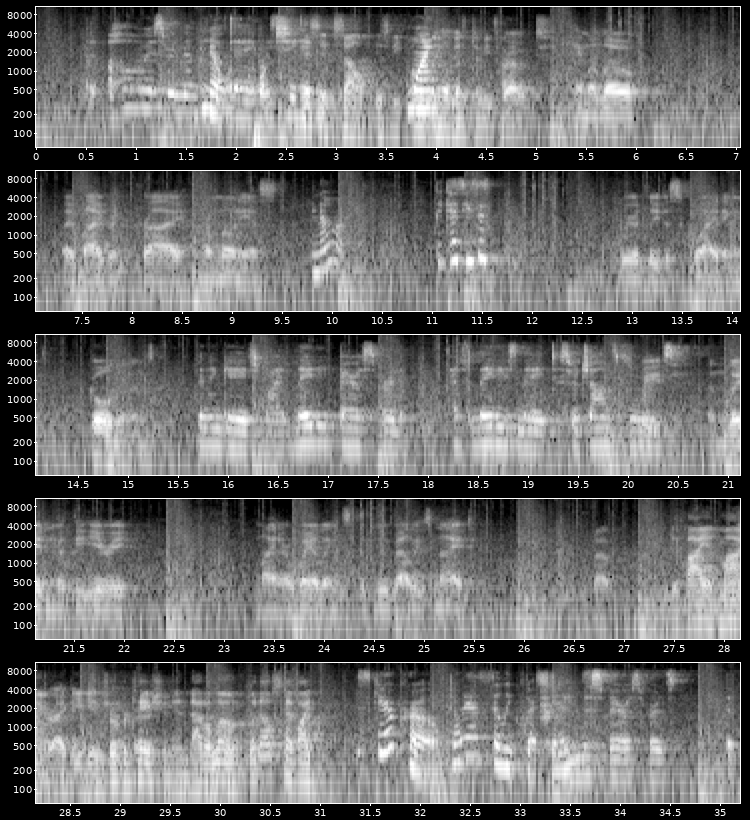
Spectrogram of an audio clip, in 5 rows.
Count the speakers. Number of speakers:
4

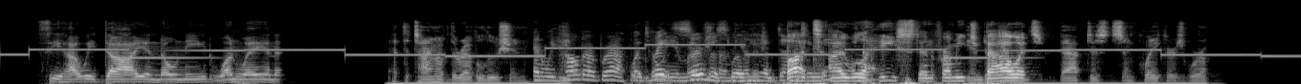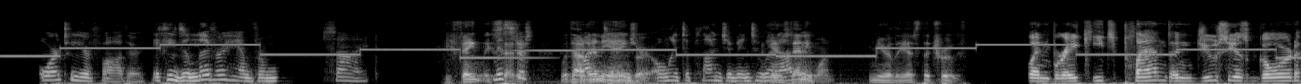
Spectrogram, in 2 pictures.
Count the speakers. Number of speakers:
5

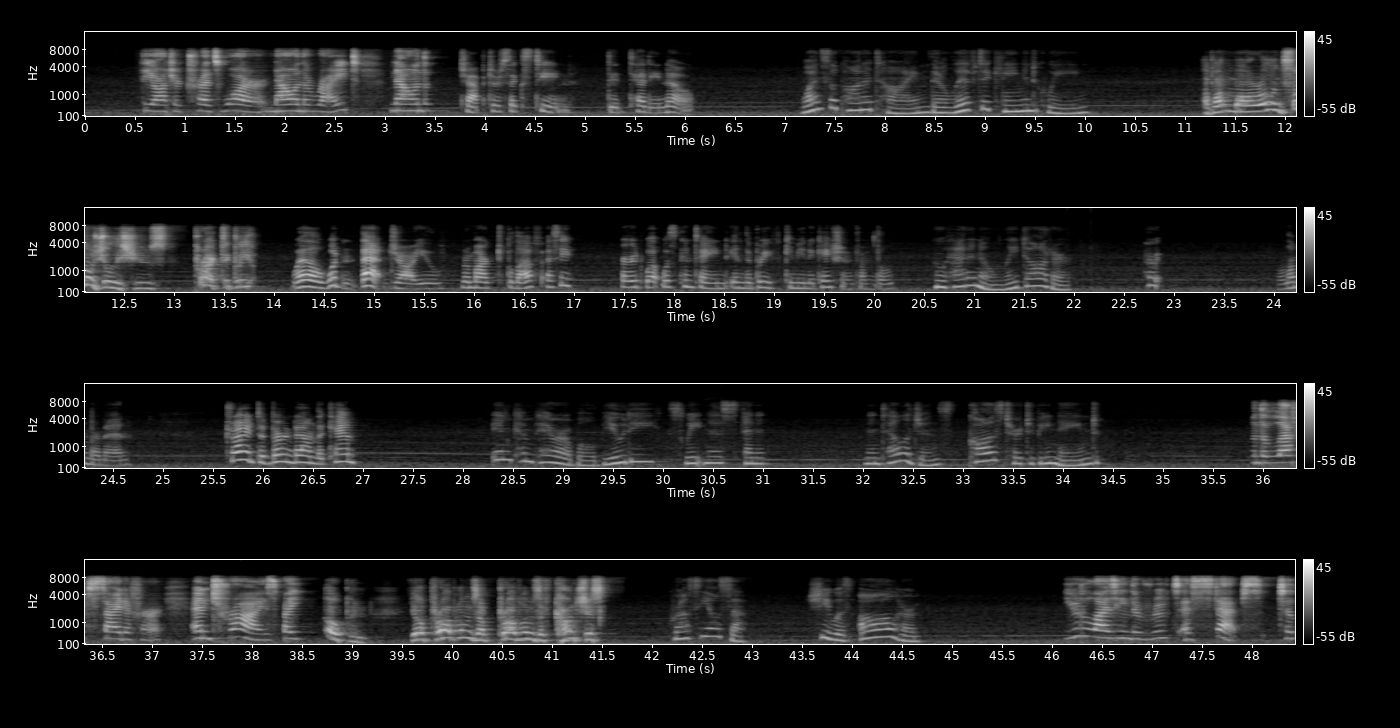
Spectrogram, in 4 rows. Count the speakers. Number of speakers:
4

